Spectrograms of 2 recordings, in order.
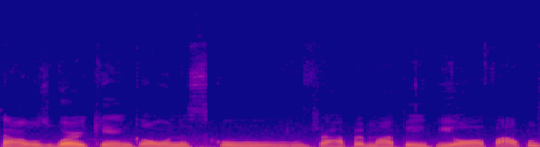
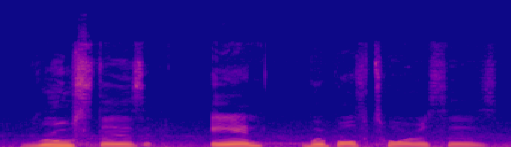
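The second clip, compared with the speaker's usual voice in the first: emphatic repeat; 8 semitones higher than usual. Real, not acted. Repeats the sign line, emphatic.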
